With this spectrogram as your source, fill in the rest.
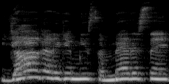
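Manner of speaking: mock pain-wracked, desperate, tearful voice, through tears. Retelling asking hospital staff for medicine in pain: imitating own screaming plea. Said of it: "I'm screaming, I'm crying".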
